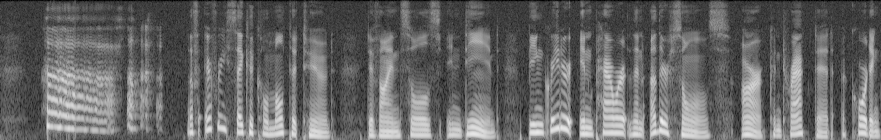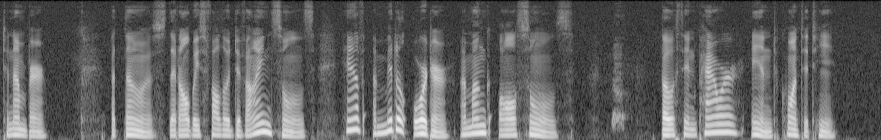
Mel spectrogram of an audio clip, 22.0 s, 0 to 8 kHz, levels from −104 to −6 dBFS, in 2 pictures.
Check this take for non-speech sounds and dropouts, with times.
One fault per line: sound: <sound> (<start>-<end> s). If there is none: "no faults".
sound: laugh (0.5-2.1 s)
sound: bark (18.6-18.9 s)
